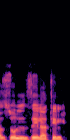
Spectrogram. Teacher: double زا آ رہا ہے، پہلا زا پھر زا، اس لیے اس کو صاف ادا کیا جائے گا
